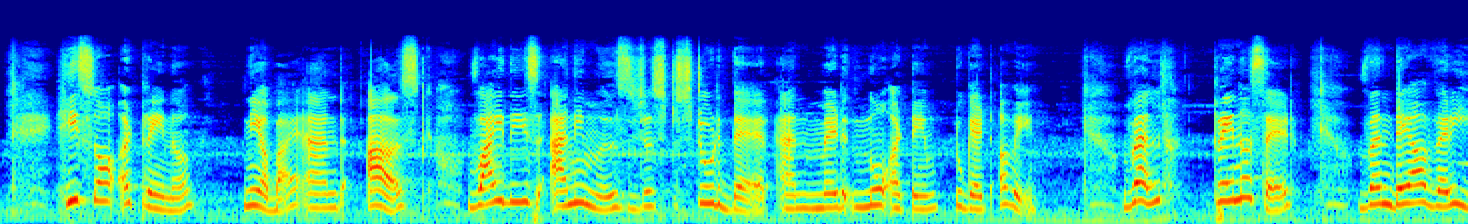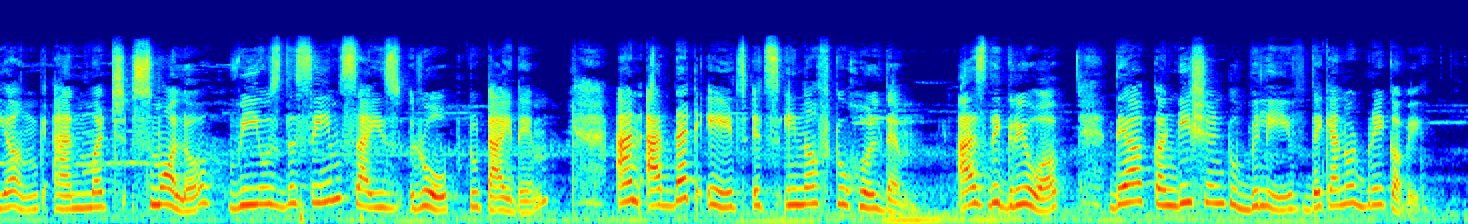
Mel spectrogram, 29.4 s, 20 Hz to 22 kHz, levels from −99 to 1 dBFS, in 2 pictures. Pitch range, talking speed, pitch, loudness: 225-300 Hz, 125 wpm, 260 Hz, -21 LUFS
